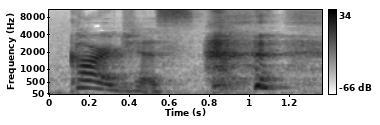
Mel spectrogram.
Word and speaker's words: Cairdeas: about the pronunciation and the best description that i saw was it's kind of a cross between saying gorgeous and car chase so it's car just so that does mean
